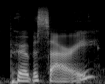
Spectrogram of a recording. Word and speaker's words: Purbasari: When people ask me how to pronounce my last name, I ask them if they want the Western pronunciation or the Indonesian pronunciation, because most people cannot pronounce the Indonesian pronunciation, so I give them the Western version. – Challenge accepted. – Okay, so the Western version is Purbasari.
